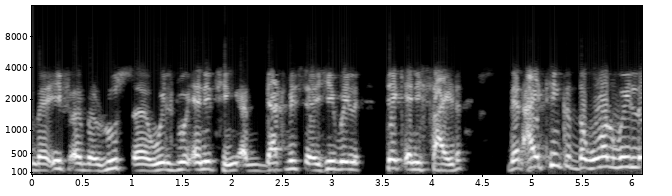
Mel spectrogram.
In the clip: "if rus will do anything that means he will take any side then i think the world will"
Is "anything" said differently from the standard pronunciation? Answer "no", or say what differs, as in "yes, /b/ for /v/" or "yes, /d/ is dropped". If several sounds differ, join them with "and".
yes, /t/ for /θ/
